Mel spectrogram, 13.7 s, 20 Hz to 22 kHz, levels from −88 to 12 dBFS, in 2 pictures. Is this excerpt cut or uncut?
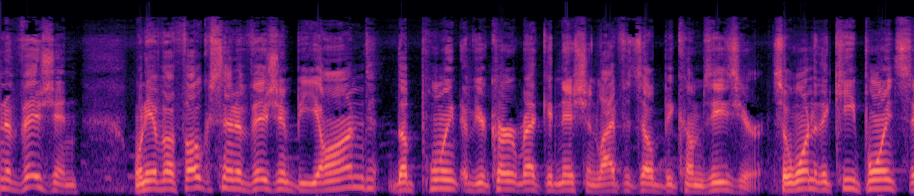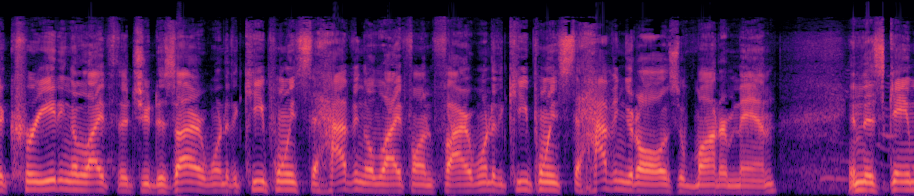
cut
